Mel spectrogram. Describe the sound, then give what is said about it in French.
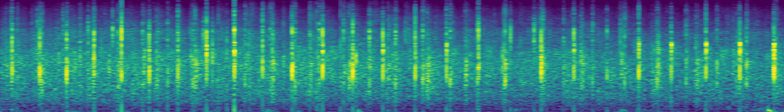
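Faint clapping from an audience acclaiming the Lord in a French-language worship service, with many sharp, separate claps at a fairly regular pace rather than a dense roar. “Est-ce qu'on peut acclamer fortement le Seigneur”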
